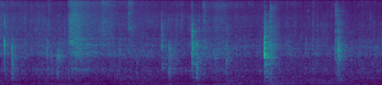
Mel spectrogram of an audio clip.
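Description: A spoon stirs cornstarch slurry into a sweet and sour sauce in a hot pan, with a low steady sizzle under several soft, irregular scraping strokes close by.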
